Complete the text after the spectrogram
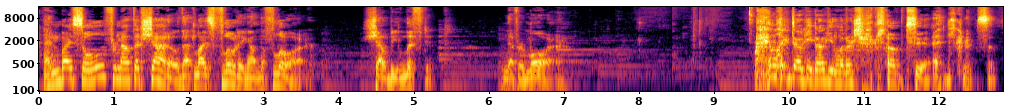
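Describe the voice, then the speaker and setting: A man who streams games, speaking or reciting in an expressive performance for his audience. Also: mid-range voice, slow, pauses often. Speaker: game streamer. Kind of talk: casual live playthrough commentary; dramatic poetry recital. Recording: music behind the voice.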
